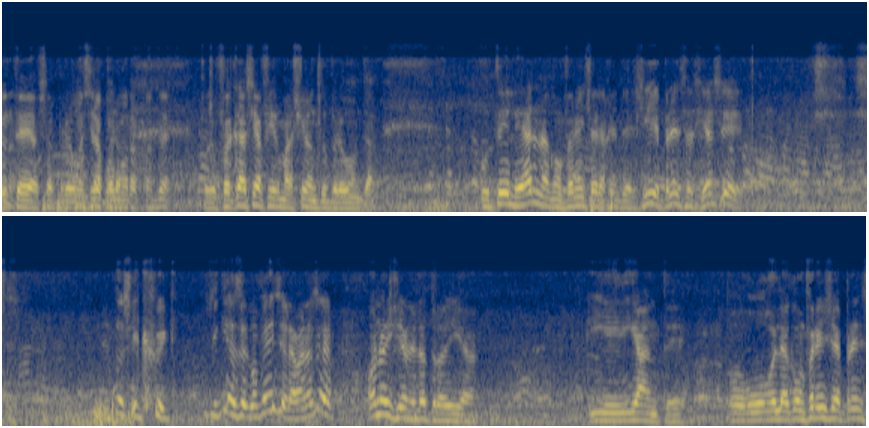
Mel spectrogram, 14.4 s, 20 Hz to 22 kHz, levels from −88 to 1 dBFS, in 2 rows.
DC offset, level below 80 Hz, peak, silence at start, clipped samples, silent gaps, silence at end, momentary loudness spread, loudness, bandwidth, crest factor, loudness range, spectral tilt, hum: under 0.1%; -48 dBFS; -8 dBFS; 0 s; under 0.1%; none; 0 s; 13 LU; -24 LUFS; 9.4 kHz; 16 dB; 4 LU; -7 dB/octave; none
